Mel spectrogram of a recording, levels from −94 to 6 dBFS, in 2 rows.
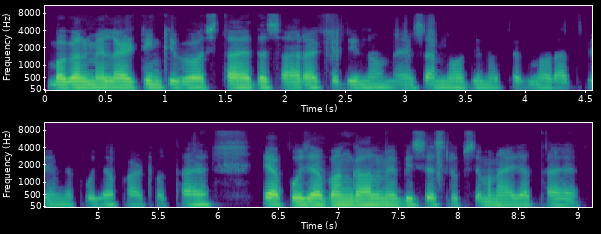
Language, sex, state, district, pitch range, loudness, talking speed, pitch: Hindi, male, Bihar, Gopalganj, 120-125 Hz, -23 LUFS, 190 wpm, 125 Hz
